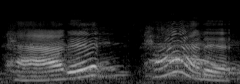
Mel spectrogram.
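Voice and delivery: slow, sing-song read-aloud, stretching each word; pointing at each word as you read slowly; reading a poem to children. Acted. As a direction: lead the class through the poem line by line. Teacher rereads poem.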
